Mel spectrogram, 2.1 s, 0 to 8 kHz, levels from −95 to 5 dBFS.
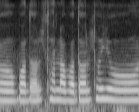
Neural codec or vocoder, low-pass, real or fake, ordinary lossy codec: none; none; real; none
